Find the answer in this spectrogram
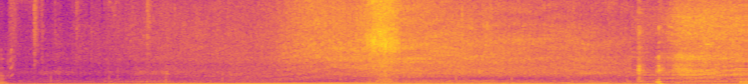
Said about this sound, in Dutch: brommertjes. De postbode rijdt voorbij.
